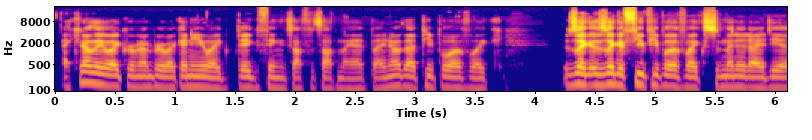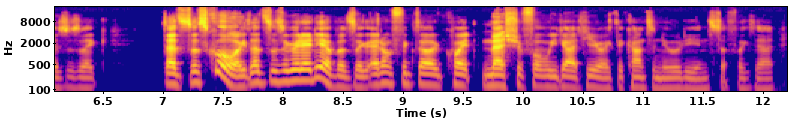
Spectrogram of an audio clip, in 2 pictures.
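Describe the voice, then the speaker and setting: A man's voice: mid-range voice, fast talker, clear, resonant tone, no room sound. Easygoing man chatting, dry close sound. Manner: easygoing, agreeable, hesitant phrasing full of "like". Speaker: podcast host, audio drama producer. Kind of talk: casual chat.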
